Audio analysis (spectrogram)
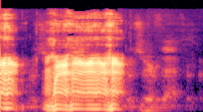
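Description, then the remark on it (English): A person imitates a goat, letting out a loud, quavering bleat, with short shakier bleats trailing off on either side. “Goat's mail. Bleat, bleat, bleat.”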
